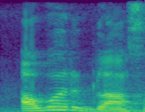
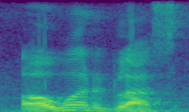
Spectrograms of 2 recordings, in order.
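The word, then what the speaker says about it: hourglass: ಇನ್ನು ಎರಡನೇದು ನೋಡಿ, ಆ್ಯನ್ ಅವರ್ ಗ್ಲಾಸ್ ಅಂತ ಇದೆ. ಇಲ್ಲಿ ಕೂಡ ಬಿಗಿನಿಂಗಲ್ಲಿ ಎಚ್ ಬಂದಿದೆ. ಎಚ್ ಅನ್ನೋದು ಕಾನ್ಸೋನೆಂಟ್, ಲೆಟರ್ ಕಾನ್ಸೋನೆಂಟ್ ಇರ್ಬೋದು, ಬಟ್ ಉಚ್ಚಾರ ಮಾತ್ರ ಓವೆಲ್ ಆಗ್ತಿದೆ. ಆ್ಯನ್ ಅವರ್ ಗ್ಲಾಸ್, ಅ ಅಂತ ಆಗ್ತಿದೆ.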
